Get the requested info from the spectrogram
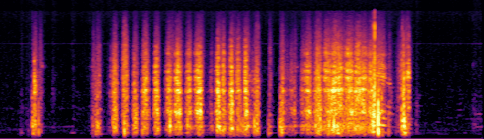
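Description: Faint scratching of a drawing tool on paper in quick back-and-forth strokes. One short stroke comes about half a second in, then two runs of rapid strokes, one from about a second and a half to four seconds and one from just after four to six seconds.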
